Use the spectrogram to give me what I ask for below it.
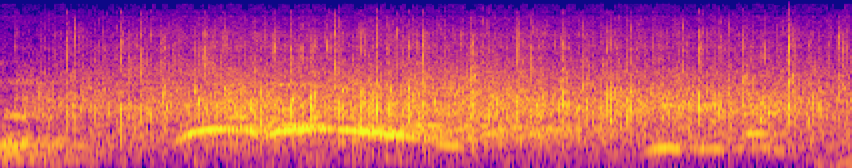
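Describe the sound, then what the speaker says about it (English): Crowd applause for officers in a school gym during a North Quincy vs Quincy boys basketball game, a steady roar that swells and holds throughout, with a voice talking over it. "Can we please give a round of applause to all these officers there?"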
